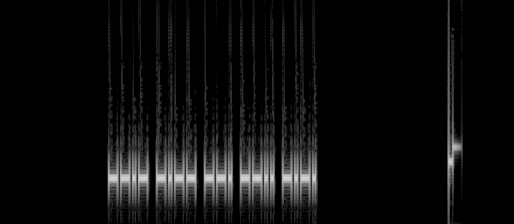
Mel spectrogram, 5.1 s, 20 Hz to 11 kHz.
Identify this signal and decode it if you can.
Morse code, heard as a keyed tone, about 42 wpm, 690 Hz. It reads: QYGZC
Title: Code Groups - 5 Letters - 40wpm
